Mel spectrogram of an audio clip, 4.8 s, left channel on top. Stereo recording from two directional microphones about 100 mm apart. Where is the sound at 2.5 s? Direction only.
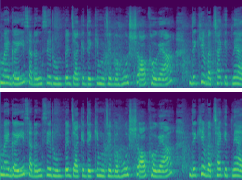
15° right (ahead or behind); by 4.7 s 35° right (ahead or behind).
